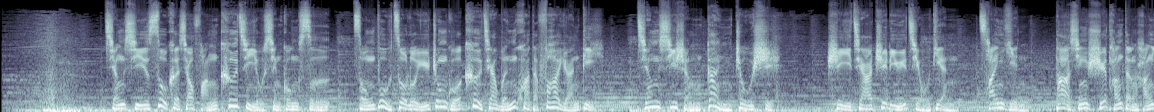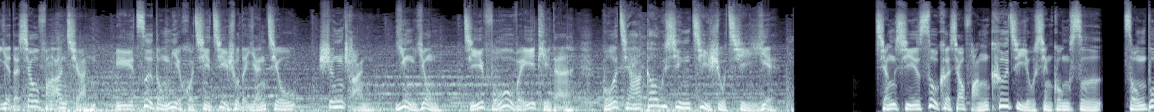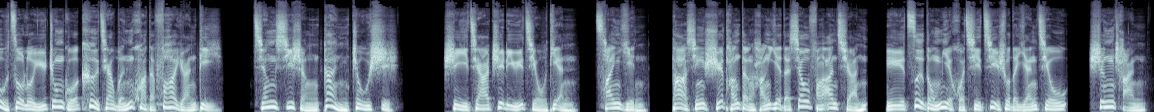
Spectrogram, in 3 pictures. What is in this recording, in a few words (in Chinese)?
专题 消防 大气活力; 江西肃客消防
